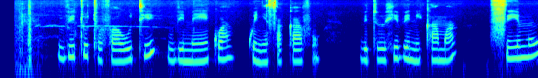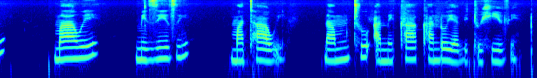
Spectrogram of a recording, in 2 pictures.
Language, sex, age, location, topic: Swahili, female, 18-24, Kisii, health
